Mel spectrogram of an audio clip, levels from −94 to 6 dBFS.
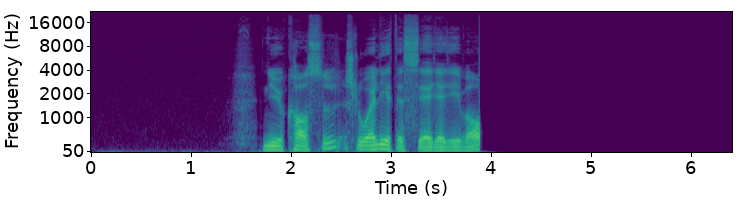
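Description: An audio dropout to silence hits this speech recording at 3.89 s and runs to the end, cutting the speech off mid-flow into silence with no room tone. The input was likely lost while recording continued, writing silence.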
